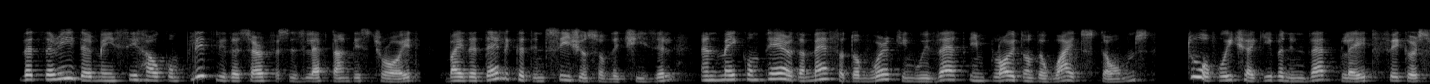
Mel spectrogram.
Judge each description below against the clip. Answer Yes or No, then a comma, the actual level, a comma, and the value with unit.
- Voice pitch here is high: No, medium, 175 Hz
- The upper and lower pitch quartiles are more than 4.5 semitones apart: Yes, wide, 5.5 semitones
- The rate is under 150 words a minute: No, average, 175 wpm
